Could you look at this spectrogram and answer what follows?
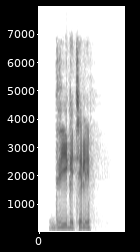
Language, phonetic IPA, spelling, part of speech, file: Russian, [ˈdvʲiɡətʲɪlʲɪ], двигатели, noun, Ru-двигатели.ogg
- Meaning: nominative/accusative plural of дви́гатель (dvígatelʹ)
